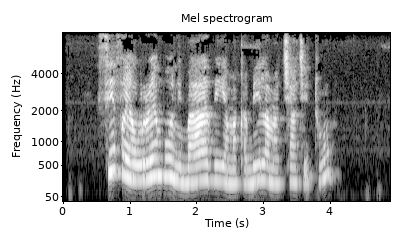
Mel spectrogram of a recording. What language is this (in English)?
Swahili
